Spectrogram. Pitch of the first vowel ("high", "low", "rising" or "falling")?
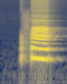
low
